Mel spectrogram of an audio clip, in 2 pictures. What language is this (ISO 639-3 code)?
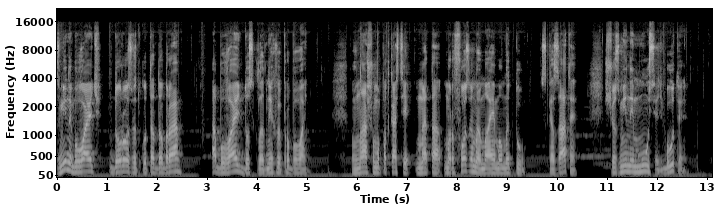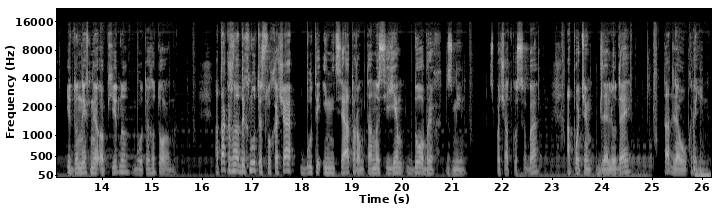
ukr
